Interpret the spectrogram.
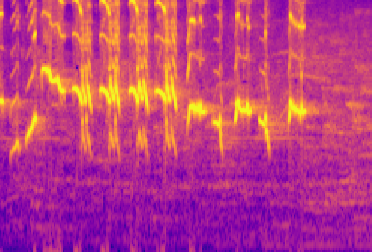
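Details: Oriental magpie-robin challenge call aimed at a fighting rival: a rapid series of about twelve sharp, slurred whistles, rising then dipping, delivered at a steady quick pace before fading into quiet.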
